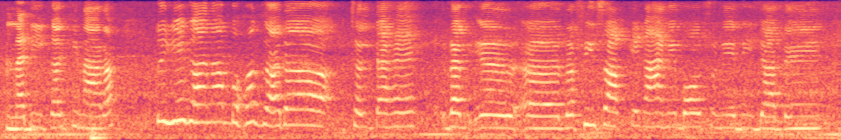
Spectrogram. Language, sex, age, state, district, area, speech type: Urdu, female, 18-30, Delhi, Central Delhi, urban, spontaneous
